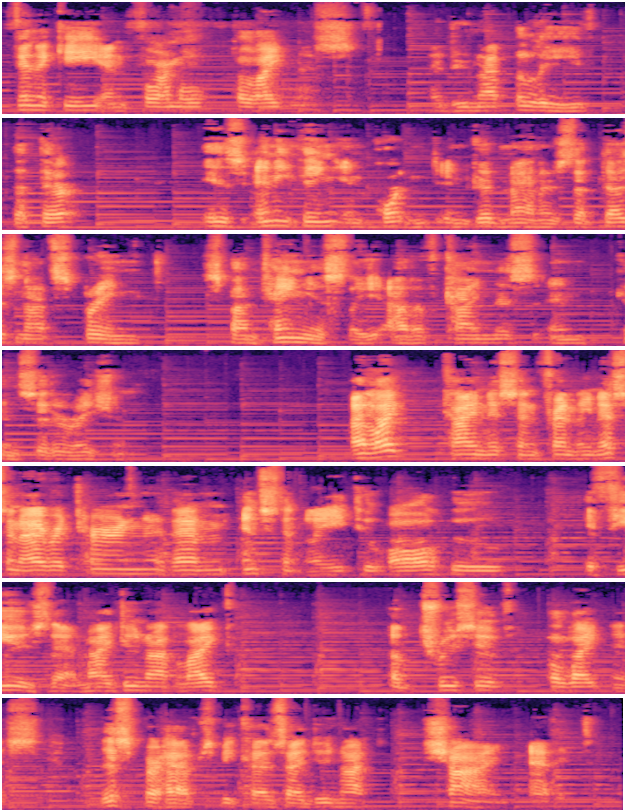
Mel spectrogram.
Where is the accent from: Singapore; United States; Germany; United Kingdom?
Germany; I'm more of a beer person growing up in Germany.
